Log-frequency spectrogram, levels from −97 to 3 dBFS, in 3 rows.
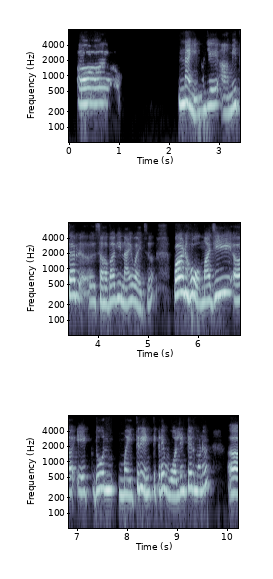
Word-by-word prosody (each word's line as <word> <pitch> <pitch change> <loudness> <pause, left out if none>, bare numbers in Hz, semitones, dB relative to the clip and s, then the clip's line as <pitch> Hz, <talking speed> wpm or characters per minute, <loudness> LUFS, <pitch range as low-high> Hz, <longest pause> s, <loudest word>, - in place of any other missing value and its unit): अ 280 - -3 2.0
नाही, 280 - +3
म्हणजे 255 +6 -3
आम्ही 200 +6 -4
तर 310 -1 +3
अ, 325 -7 -8
सहभागी 235 +4 -2
नाही 225 0 -3
व्हायचं. 210 -3 -6 0.4
पण 340 +3 +8
हो, 295 -6 +3
माझी, 295 +10 +1
अ, 250 -4 +3
1-2 265 +3 0 0.3
मैत्रीण 240 +4 -1
तिकडे 275 +1 -2
वॉलंटियर 265 +7 -1
म्हणून, 280 +6 -1 0.4
अ, - - -2
260 Hz, 110 wpm, -19 LUFS, 230-300 Hz, 2.0 s, पण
